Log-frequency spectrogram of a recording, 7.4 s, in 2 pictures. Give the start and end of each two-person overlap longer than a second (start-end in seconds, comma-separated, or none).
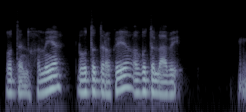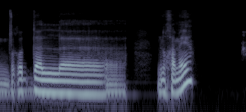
none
